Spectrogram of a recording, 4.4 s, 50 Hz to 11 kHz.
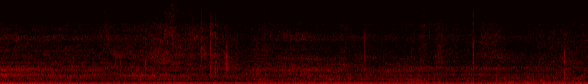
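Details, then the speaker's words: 2017 Toyota Tacoma parked in a garage for hours, key fobs in the house, doors not opened: with everything off, a faint steady whir and low hum from underneath, like a small electric motor running. Cause unknown. "the doors have not been opened and this noise is just coming from underneath any opinions or answers would be great thank you"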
